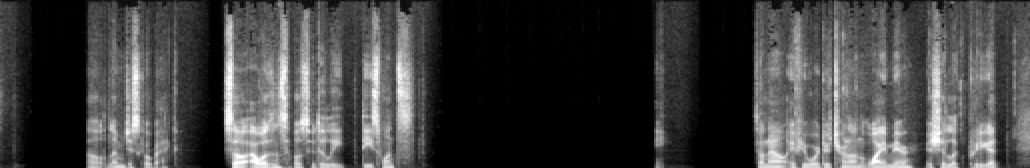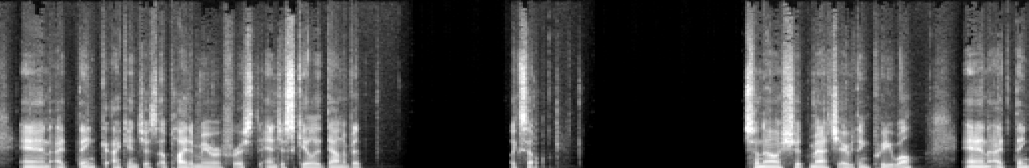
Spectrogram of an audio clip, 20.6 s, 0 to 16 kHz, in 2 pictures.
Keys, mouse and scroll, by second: 0.4 KP_1, 1.0 z, 1.7 z, 2.4 b, 4.0 x, 4.7 z, 4.9 middle click, 5.3 shift+middle click, 5.7 middle click, 6.0 Tab, 7.0 click, 7.5 middle click, 8.2 shift+middle click, 8.5 middle click, 9.5 shift+middle click, 9.8 middle click, 10.3 Tab, 10.6 a, 11.1 Tab, 11.7 click, 12.0 ctrl+a, 12.5 middle click, 13.0 a, 13.3 s, 14.5-16.1 middle drag, 16.2-17.9 middle drag, 18.0 Tab, 18.4 a, 18.6 a, 18.7 middle click.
